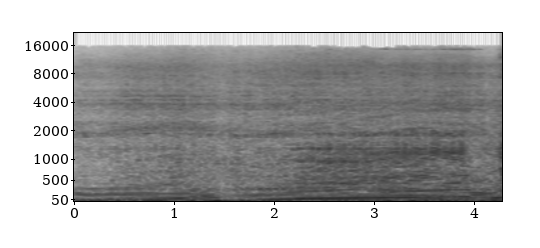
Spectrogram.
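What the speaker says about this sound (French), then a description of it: "il fait des montées en régime dignes du MotoGP" A Kawasaki W230 motorcycle engine revs up loudly and close, rising in pitch across several seconds with steady, continuous power and no talk over it.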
